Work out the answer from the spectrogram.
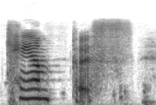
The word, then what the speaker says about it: campus: For instance, campus. The stressed syllable is the A. So we never would use the schwa sound over the A, just over the unstressed syllable.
